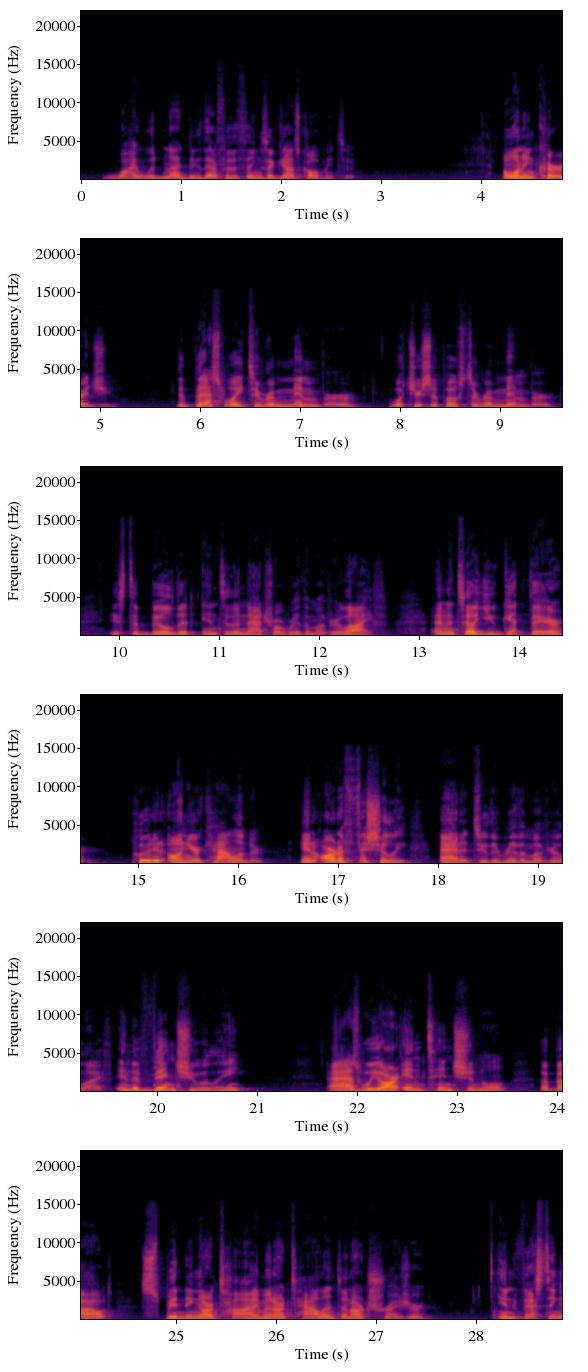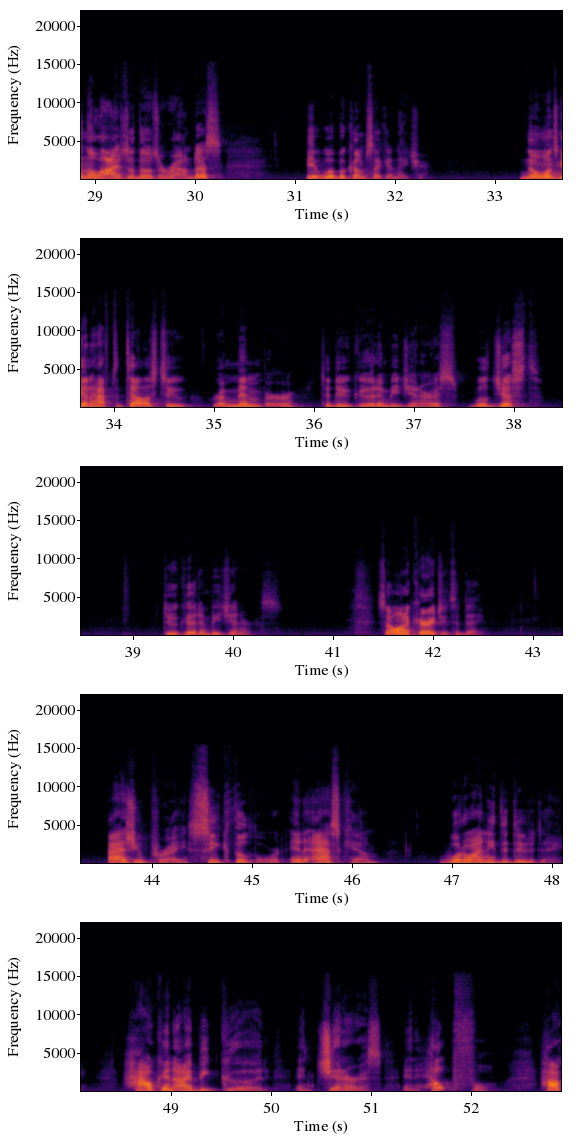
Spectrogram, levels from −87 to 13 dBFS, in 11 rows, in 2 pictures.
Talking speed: 160 wpm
